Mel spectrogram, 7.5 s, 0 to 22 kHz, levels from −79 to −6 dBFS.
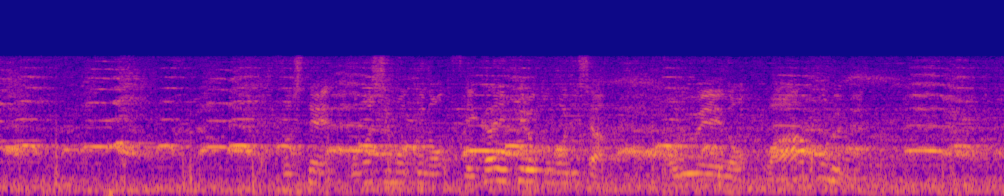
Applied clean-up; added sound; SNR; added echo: none; Bird; -3 dB; reverberation time 0.6 s.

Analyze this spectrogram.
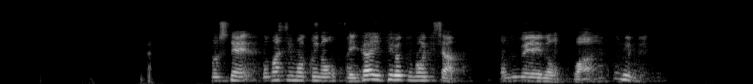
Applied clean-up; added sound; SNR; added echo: neural mask model DeepFilterNet 3.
